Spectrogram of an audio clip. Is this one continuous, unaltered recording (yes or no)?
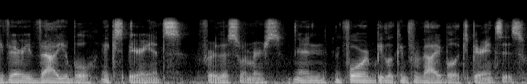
no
